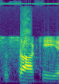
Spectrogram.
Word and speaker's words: Sasaki: And Joseph Sasaki, and I should make it clear, it's pronounced Sasaki, and Americans and Canadians sometimes have trouble with Japanese names, and it's very understandable.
